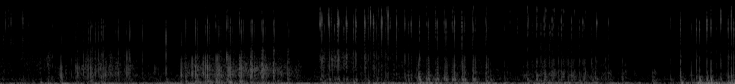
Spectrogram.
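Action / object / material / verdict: scrape / pillow covered in glossy hexagonal stone tiles / stone / none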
